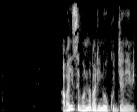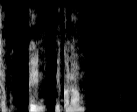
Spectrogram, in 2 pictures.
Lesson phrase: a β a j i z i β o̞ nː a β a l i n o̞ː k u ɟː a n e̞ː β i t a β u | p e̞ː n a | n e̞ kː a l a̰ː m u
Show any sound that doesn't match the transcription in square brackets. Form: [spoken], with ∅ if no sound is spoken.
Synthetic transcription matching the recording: a β a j i z i β o̞ nː a β a l i n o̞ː k u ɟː a n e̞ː β i t a β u | p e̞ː n [i] | n e̞ kː a l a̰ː m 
